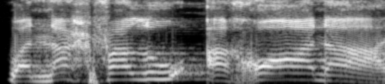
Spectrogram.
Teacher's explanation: वाव को पढ़ते वक्त होंठ गोल करेंगे और नून के बाद हा है, हा बारीक पढ़ा जाएगा, इसको भारी साउंड के साथ नहीं पढ़ना।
